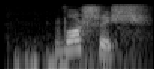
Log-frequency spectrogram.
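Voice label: "вошысь", Komi, female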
